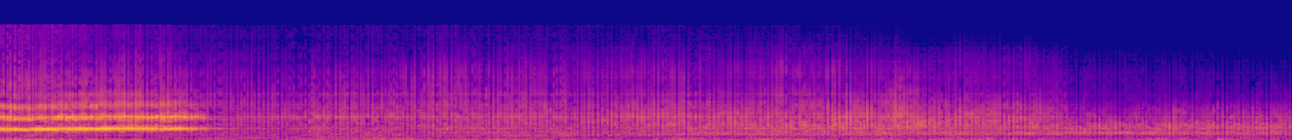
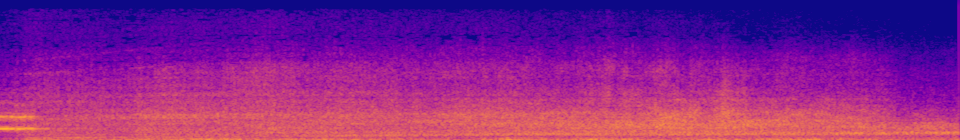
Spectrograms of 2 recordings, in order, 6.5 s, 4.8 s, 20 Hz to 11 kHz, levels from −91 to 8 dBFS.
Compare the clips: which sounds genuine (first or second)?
second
